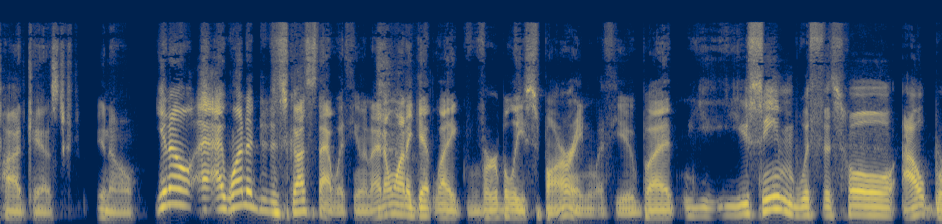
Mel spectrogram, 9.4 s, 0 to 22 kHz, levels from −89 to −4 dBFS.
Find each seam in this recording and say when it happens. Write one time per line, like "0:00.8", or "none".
0:01.5

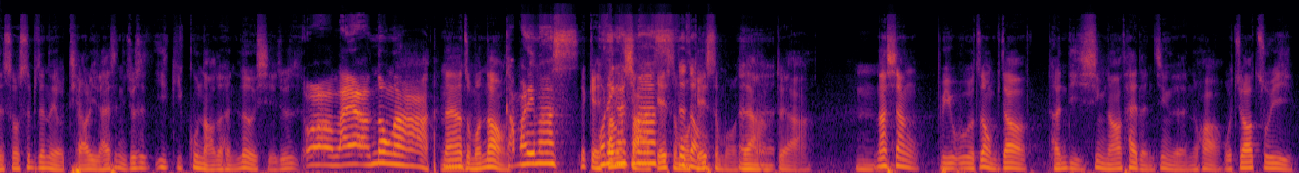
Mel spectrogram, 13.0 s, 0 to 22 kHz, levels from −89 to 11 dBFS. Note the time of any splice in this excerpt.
0:04.4
0:07.7
0:08.7

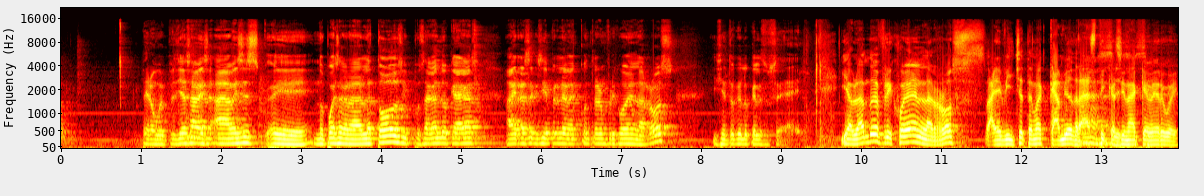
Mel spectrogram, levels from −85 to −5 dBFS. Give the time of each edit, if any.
0:01.2

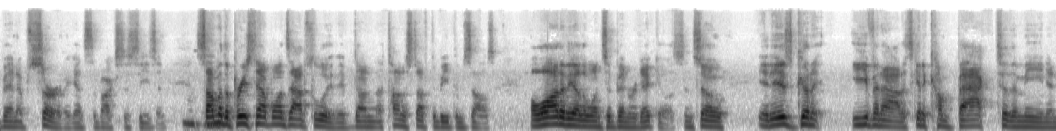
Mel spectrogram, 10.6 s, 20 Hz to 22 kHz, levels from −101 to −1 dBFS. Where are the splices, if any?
none

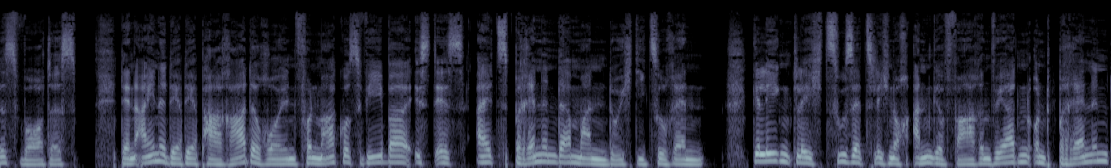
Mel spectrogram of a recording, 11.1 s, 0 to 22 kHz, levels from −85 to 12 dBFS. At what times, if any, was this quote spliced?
0:01.8
0:06.5
0:09.9

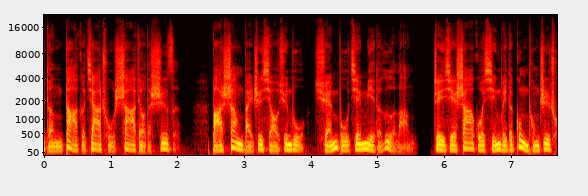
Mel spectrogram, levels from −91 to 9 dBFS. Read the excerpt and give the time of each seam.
0:05.6

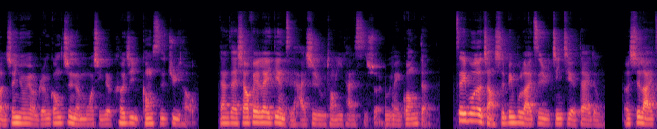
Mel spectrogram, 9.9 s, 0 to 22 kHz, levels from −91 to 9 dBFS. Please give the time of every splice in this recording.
0:05.9

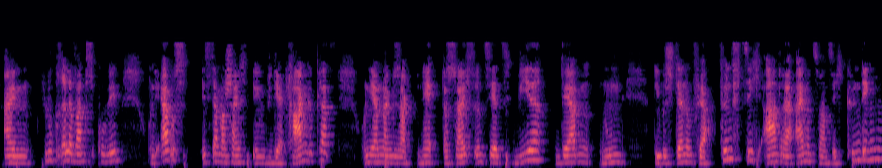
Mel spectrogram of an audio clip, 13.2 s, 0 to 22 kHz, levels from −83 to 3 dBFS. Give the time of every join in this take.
0:08.3
0:10.7

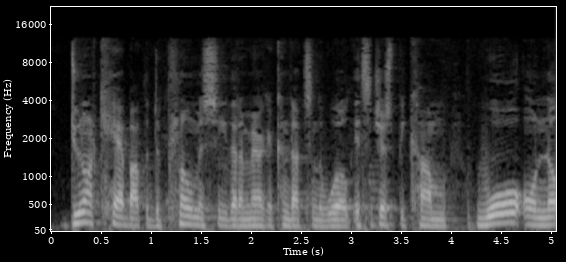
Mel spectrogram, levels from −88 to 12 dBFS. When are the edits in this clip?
0:03.2

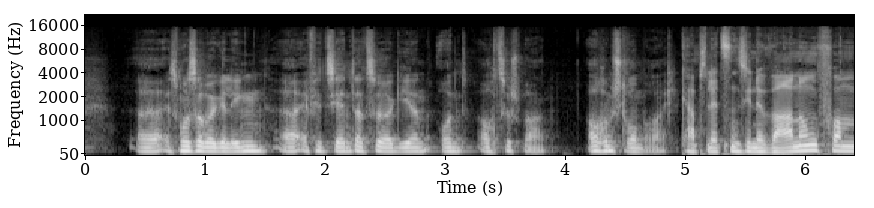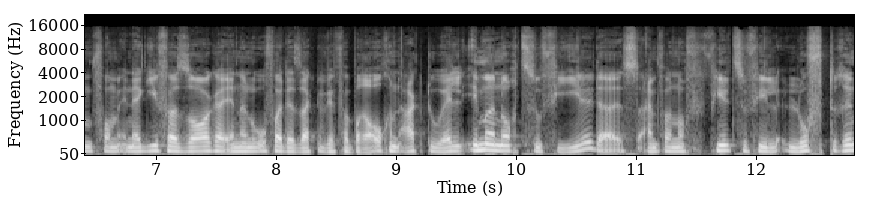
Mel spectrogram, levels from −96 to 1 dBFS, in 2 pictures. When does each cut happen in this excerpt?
none

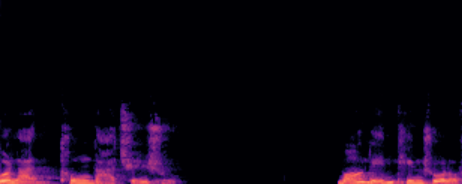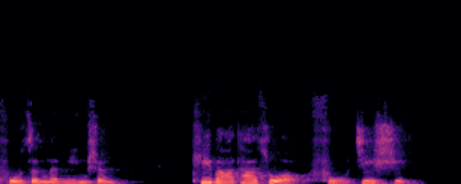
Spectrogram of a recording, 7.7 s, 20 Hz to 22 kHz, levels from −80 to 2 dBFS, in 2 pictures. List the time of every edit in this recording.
none

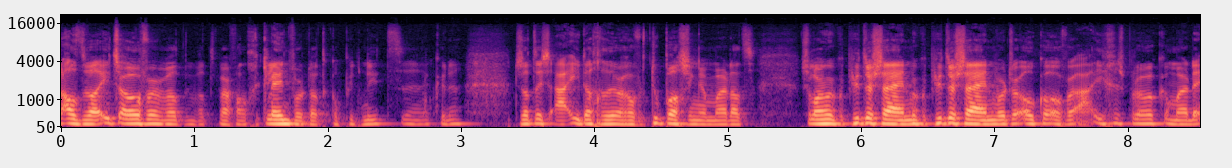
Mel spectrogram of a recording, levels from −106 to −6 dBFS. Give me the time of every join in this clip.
0:00.9
0:02.2
0:06.4

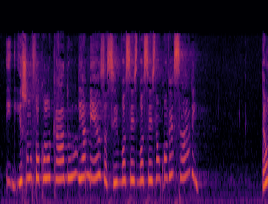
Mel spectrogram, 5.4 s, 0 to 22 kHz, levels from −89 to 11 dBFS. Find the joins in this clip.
0:01.5
0:02.7

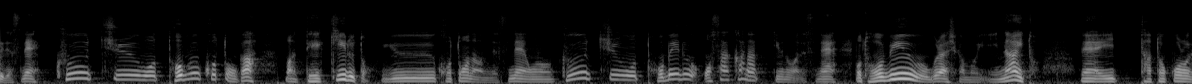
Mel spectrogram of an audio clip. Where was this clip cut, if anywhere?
0:08.5

